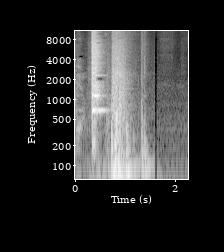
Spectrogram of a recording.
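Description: A metal frying pan clangs as it is grabbed off the stovetop: a sharp strike with a brief ringing tone. A second, longer loud noise follows about half a second later.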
